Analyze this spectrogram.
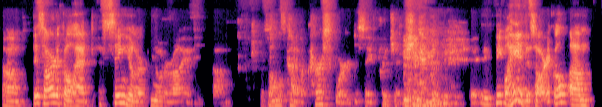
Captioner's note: audience laughs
